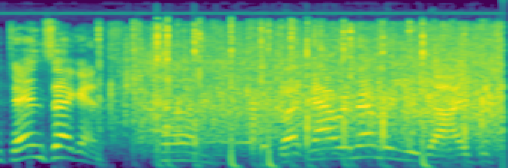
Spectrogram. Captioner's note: cheers and applause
